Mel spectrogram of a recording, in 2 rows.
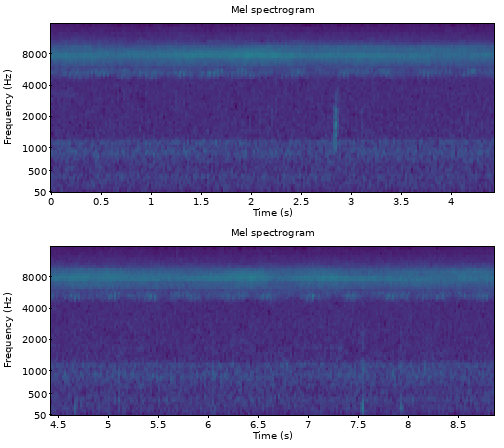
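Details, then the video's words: Cicada, tentatively Tibicen inauditus, calling from a juniper in Colorado's Picket Wire Canyon at about 8 PM: an unbroken shrill high-pitched drone, with a few faint clicks and ticks scattered through it. "possible T. inauditus cicada"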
